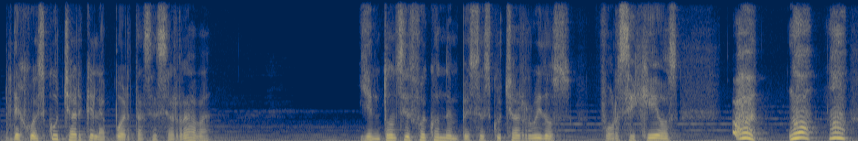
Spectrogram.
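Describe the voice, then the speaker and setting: A man hosting a horror podcast, telling a story in a suspenseful way, dropping to a hush and rising again. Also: mid-range voice. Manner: suspenseful, shifts between hushed and raised tones.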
